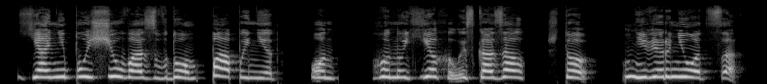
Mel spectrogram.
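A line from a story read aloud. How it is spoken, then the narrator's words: Sobbing little girl. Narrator (Russian): Малышка разрыдалась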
